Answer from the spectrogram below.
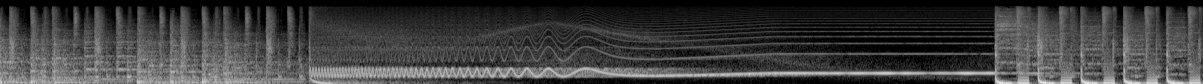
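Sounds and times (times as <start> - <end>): dance music beat: 2.5 - 7.9, 10.0 - 12.0
wobbling synthesizer note: 3.1 - 10.0.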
